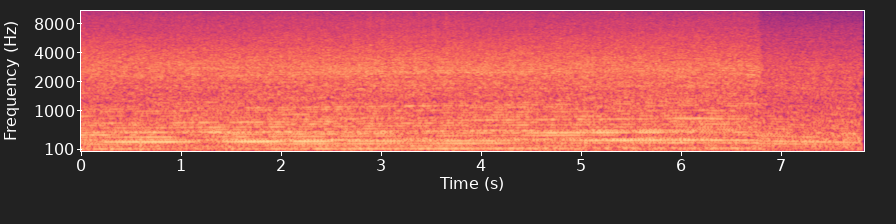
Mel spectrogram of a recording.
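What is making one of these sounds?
A racing truck engine roars steadily at high speed.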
